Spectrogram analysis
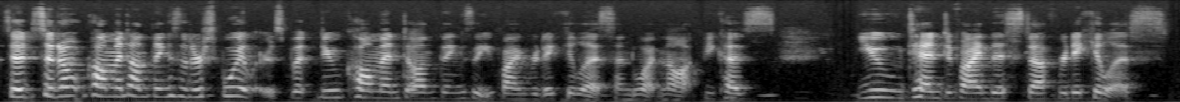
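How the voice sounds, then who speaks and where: A woman's voice: a little high, normal speed, pushed and bright. A woman co-hosting a read-along in a casual, chatty, explanatory way. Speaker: co-host reading fan fiction aloud. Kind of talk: casual banter and commentary.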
